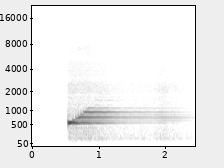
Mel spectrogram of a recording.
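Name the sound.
doorbell ringing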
